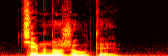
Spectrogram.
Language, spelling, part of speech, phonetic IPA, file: Polish, ciemnożółty, adjective, [ˌt͡ɕɛ̃mnɔˈʒuwtɨ], Pl-ciemnożółty.ogg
